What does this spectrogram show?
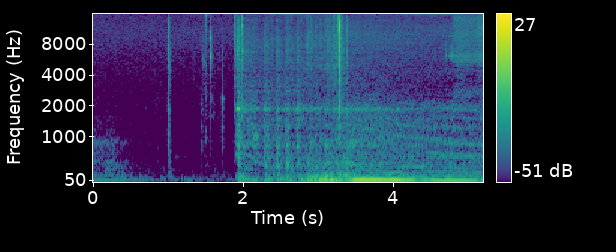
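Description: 2007 Honda Civic gasoline engine cold-starting: a few clicks, then about two seconds in the starter cranks and the engine catches at once. It flares up in revs and settles back to a high cold-start idle.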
